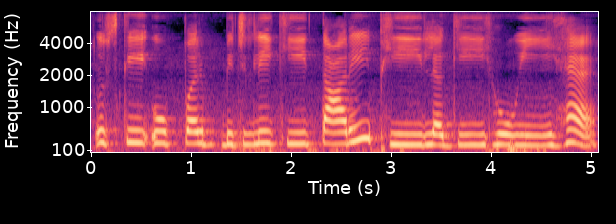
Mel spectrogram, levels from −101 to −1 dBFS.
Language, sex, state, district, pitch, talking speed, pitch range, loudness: Hindi, female, Punjab, Fazilka, 235 Hz, 105 wpm, 220-250 Hz, -14 LUFS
